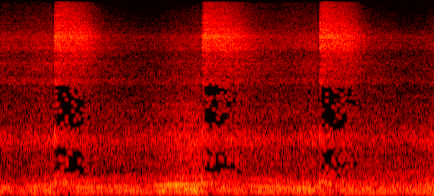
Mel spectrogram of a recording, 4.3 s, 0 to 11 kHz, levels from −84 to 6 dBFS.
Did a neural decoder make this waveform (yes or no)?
no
